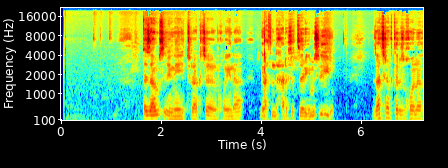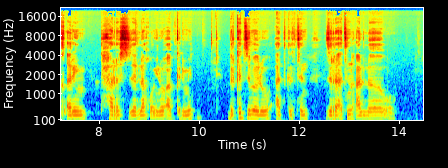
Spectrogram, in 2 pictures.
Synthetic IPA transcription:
ʔɨzamɨslinajt̪ʰɾakt̪ʰɐɾkʰo̞jnaɡɨɾat̪ʰɨnd̪ɨħarɐsɐt̪ʰɨzɐɾiʔumɨsliɨjːu | ʔɨzat̪ɾakt̪ʰɐɾzɨxo̞nɐqʼɐɾim | t̪ʰɨ̥ħarːɐszɐlːakʰo̞̰jnuʔa̰βkʼɨd̪mit̪ | bɨɾkʰɨt̪zɨβɐluʔat̪kʰɨlt̪ʰɨn | zɨɾa̰ʔt̪ʰɨna̰lːɐwo̰

